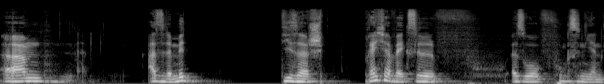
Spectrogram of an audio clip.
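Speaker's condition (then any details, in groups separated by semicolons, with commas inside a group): Stuttering; plays less of a role in small talk than years ago; stutters more or less depending on day and situation, fluent in familiar routine settings; blocks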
